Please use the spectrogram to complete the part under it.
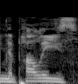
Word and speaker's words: Nepalese: Here's some of the tape, and then I'll give you some translation of what the Nepalese, is that how you say it? – Yes.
